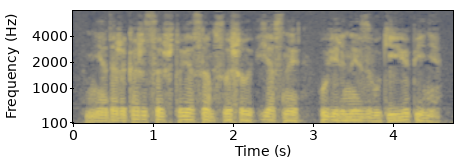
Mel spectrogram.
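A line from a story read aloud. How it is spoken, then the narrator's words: Soft, gentle. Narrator (Russian): материня сказала мягко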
